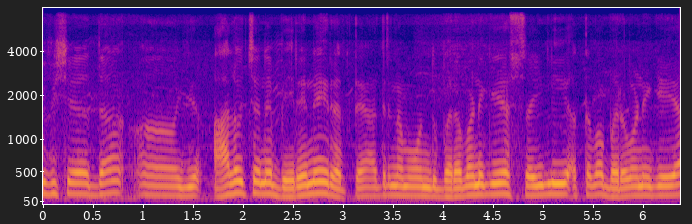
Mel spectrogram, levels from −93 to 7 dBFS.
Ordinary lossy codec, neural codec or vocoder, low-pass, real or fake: none; none; 7.2 kHz; real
